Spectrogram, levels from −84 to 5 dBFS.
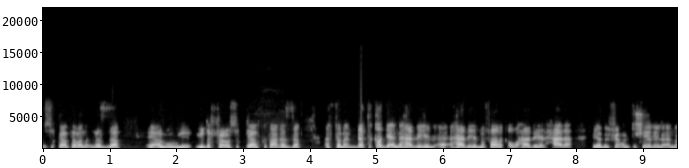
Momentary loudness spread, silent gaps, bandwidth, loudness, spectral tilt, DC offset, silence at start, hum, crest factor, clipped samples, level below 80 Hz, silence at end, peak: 7 LU; none; 7.4 kHz; -21 LUFS; -6.5 dB/octave; under 0.1%; 0 s; none; 18 dB; under 0.1%; -64 dBFS; 0 s; -2 dBFS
